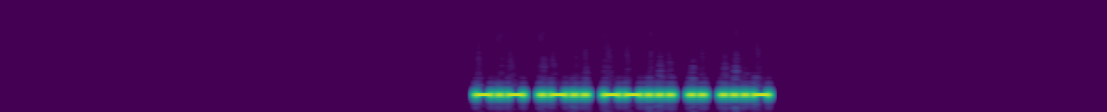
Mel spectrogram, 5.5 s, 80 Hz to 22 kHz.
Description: Morse code, heard as a keyed tone, about 41 wpm, 700 Hz. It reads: KL7IV
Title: USA Call Signs - 5 Characters - Repeated 3x - 45wpm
